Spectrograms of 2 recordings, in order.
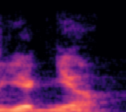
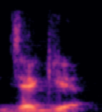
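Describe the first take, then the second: First: The word starts with a y sound. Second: The word starts with a j sound. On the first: "Instead of ya" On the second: "they say ja"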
